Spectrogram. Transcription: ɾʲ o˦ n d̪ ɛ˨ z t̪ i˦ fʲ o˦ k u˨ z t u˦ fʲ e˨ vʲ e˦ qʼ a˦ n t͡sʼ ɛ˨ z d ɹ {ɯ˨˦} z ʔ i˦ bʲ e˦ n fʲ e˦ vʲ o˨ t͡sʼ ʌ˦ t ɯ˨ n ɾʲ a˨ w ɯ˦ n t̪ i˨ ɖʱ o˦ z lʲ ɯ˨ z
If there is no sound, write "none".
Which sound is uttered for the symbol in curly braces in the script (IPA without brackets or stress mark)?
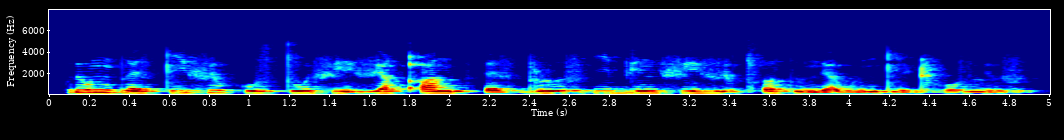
ɯ˦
